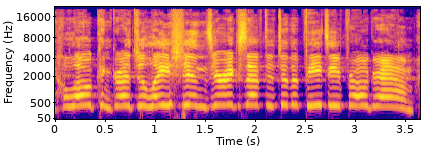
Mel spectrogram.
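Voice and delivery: a lightly voiced official delivering good news; polite office caller. P T department calling her with the acceptance, bright official voice. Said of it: "call from the P T department saying".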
